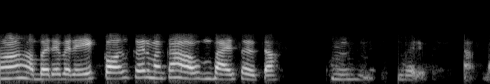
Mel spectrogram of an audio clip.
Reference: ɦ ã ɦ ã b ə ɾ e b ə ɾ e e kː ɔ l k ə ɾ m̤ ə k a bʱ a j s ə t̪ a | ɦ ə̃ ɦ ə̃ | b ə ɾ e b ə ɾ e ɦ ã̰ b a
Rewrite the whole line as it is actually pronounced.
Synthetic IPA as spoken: ɦ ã ɦ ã b ə ɾ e b ə ɾ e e kː ɔ l k ə ɾ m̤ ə k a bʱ a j s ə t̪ a | ɦ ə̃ ɦ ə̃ | b ə ɾ e b ə ɾ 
